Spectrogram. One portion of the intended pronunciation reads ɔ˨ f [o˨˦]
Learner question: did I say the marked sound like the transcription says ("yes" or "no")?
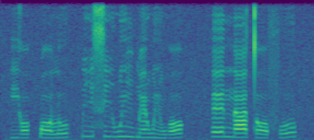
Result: yes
